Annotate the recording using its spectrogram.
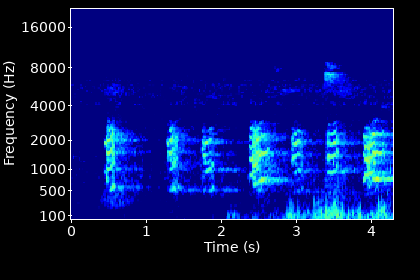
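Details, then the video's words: Petit Basset Griffon Vendéen baying while chasing a rabbit, recorded 5 October 2014: seven loud, harmonic bays in a little over four seconds, coming in irregular bursts, with low rustling and footfall noise in the later part. "petit basset griffon vendeen tras conejo"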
